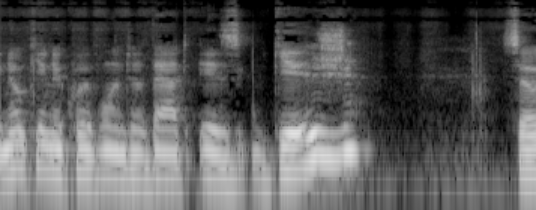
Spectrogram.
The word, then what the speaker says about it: Gisg: And then finally, we get to the letter T in English, and the Enochian equivalent of that is gij. So it's spelled G-I-S-G.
